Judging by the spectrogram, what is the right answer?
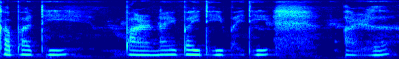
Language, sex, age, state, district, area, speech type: Bodo, female, 18-30, Assam, Udalguri, rural, spontaneous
